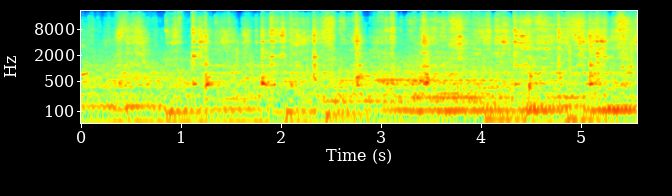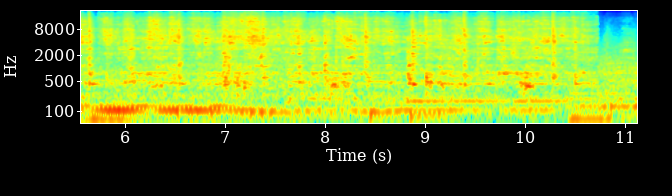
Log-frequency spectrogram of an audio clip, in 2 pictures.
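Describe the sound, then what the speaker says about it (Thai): Sugar is stirred in a pot on the stove while making butterfly pea and coconut milk jelly, a continuous loud scraping and swishing that runs throughout with no voices. "คนให้น้ำตาลทรายละลาย"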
